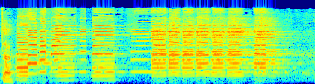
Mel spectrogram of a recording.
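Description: A small button accordion playing a short flourish: a few quick staccato chords, then one held chord that fades out.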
